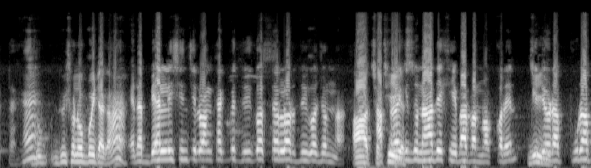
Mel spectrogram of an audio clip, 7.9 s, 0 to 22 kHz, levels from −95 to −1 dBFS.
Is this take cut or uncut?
uncut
